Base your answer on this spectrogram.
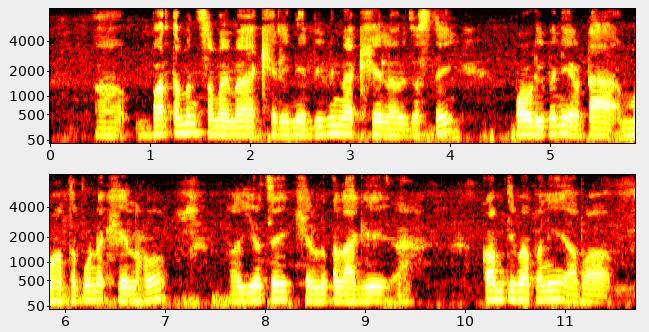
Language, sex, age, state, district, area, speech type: Nepali, male, 18-30, West Bengal, Kalimpong, rural, spontaneous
